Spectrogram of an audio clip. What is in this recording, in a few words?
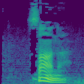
"sana", esperanto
